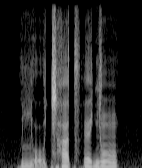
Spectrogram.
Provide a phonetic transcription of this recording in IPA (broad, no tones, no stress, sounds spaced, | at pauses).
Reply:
ʎ o̰ cʰ a t͡sʼ e ɟ õ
